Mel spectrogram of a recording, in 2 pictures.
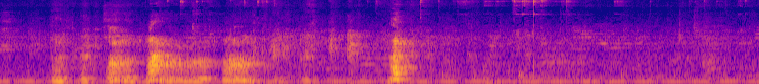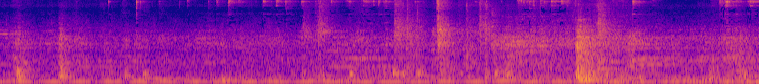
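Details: English Springer Spaniels wrestling in play, with a Weimaraner joining at the end; rough growling and vocal bursts in the first four seconds, then quieter scuffling with occasional sharp sounds and faint voices.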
